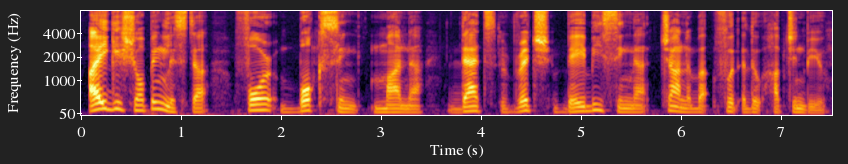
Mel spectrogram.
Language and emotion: Manipuri, neutral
